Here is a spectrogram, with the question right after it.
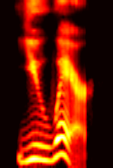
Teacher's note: Your throat never stops vibrating. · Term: invisible W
